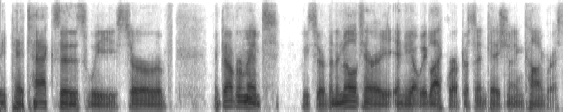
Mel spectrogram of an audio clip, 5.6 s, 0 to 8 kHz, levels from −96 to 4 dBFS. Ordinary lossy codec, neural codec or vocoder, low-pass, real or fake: Opus, 16 kbps; codec, 16 kHz in and 24 kHz out, 1.1 kbps, FireRedTTS-2 codec; 7.2 kHz; fake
